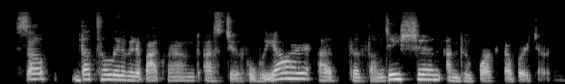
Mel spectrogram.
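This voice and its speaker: A woman with a Spanish accent is heard in a dry, close sound with no echo against a quiet background. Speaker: NGO director and language rights advocate. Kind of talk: prepared video presentation.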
